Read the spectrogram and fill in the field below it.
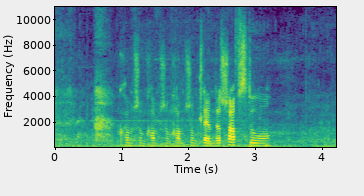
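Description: Zombies groan and snarl close by.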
